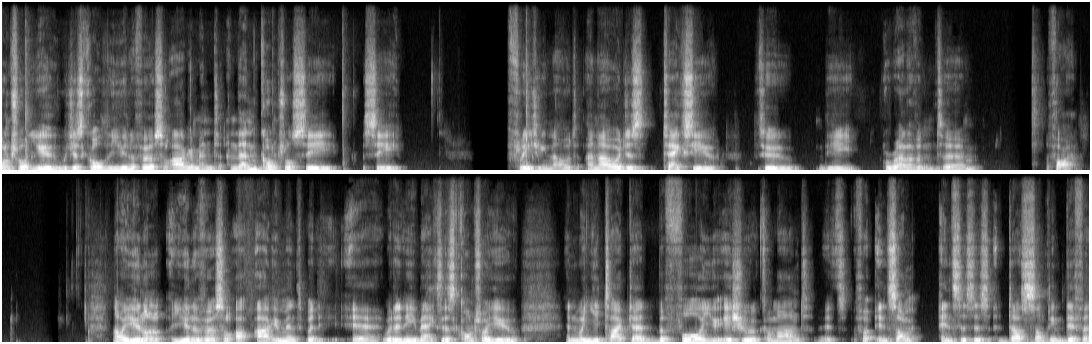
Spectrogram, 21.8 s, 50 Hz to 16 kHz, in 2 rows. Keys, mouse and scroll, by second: 0.2 ctrl+u.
